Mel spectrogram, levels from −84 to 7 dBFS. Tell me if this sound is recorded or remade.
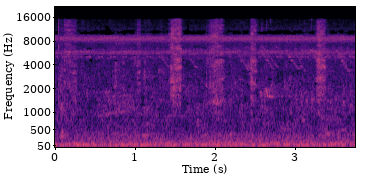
remade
